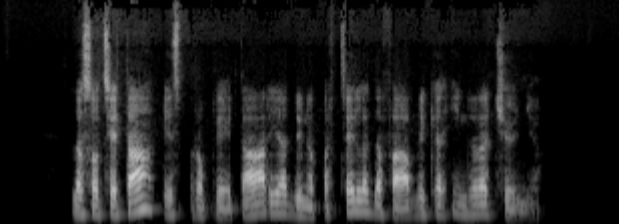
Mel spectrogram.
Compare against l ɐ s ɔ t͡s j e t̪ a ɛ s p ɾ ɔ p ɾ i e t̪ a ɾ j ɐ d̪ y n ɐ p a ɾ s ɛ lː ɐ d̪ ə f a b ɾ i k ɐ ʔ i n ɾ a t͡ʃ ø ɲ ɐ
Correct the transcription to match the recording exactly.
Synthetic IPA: l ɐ s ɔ t͡s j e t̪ a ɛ s p ɾ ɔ p ɾ i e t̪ a ɾ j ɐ d̪ y n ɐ p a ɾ t͡s ɛ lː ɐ d̪ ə f a b ɾ i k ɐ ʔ i n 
